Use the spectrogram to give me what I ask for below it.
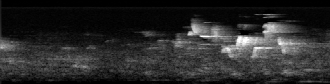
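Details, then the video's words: About two seconds of near silence, then a nightingale bursts into a short, loud phrase of high whistled and chirped notes that rise and fall quickly. "Cantec de privighetoare - Nightingale's song"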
